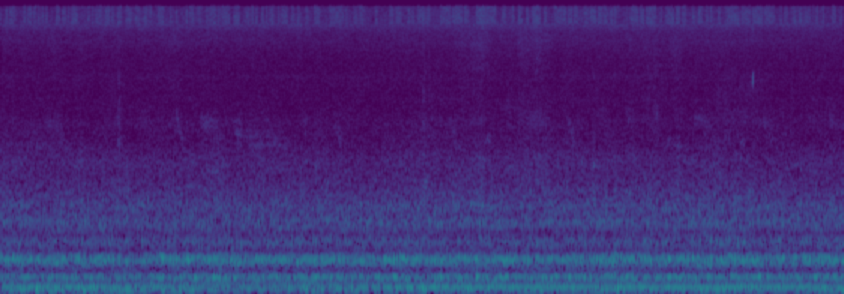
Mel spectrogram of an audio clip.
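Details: Honey bee swarm just dumped into a hive during a back-yard capture, a loud, dense, unbroken drone of many wings, low and even in pitch, steady for the whole stretch with no other sounds.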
